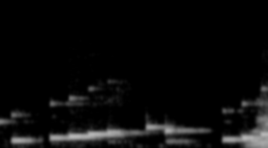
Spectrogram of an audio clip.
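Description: A phone ringtone playing: short, clear notes climbing in pitch in two quick rising runs, about seven notes a second.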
